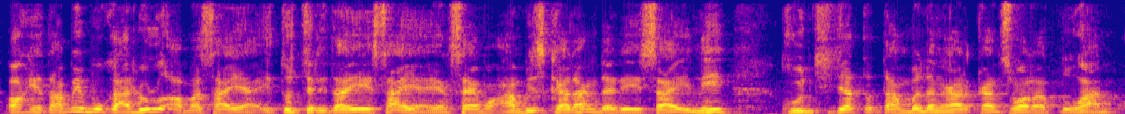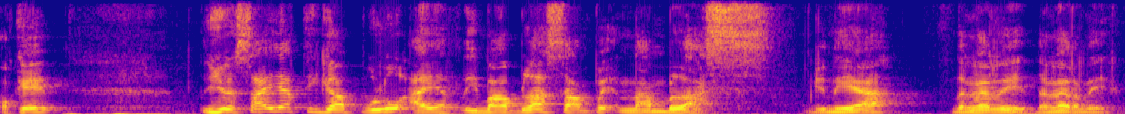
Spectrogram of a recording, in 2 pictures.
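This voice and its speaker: A middle-aged man with an Indonesian accent, preaching a casual, lively sermon and repeating phrases for emphasis. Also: quick pace. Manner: animated, swings pitch widely, repeats phrases for emphasis. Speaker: pastor.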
